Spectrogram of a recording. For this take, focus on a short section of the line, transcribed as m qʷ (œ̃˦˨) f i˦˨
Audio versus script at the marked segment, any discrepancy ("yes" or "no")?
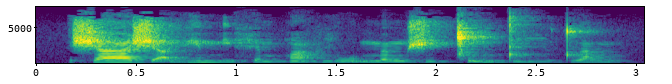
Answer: no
